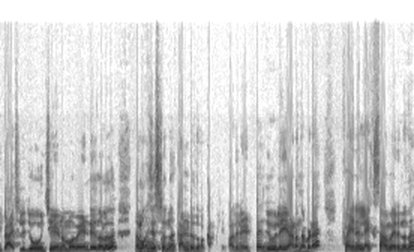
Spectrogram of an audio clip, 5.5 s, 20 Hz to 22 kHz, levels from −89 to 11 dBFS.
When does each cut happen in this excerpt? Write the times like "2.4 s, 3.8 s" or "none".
3.0 s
